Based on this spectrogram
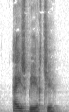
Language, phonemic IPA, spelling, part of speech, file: Dutch, /ˈɛizbercə/, ijsbeertje, noun, Nl-ijsbeertje.ogg
- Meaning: diminutive of ijsbeer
